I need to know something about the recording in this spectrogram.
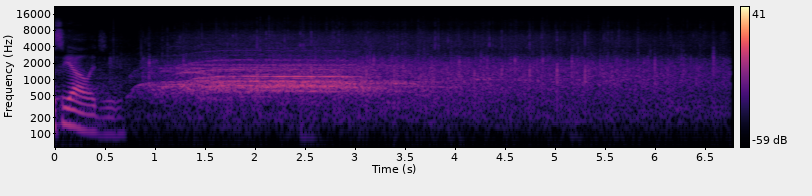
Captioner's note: attendees cheering and applauding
